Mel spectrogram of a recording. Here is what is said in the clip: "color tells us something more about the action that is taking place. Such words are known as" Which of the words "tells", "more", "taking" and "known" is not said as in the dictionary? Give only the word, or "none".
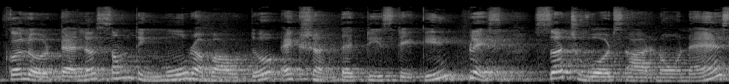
tells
